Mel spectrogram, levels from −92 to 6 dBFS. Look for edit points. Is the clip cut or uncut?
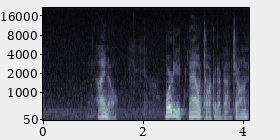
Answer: uncut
